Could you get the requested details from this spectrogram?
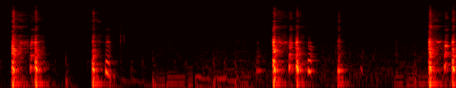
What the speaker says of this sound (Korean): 기침 많이 날 것 같아 지금.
